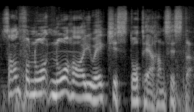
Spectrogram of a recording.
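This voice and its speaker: A man's voice: a little high, big pitch swings, fairly bright tone, faint music behind. A man doing casual let's-play commentary, thinking aloud and sprinkling in English exclamations. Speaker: gaming video host.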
